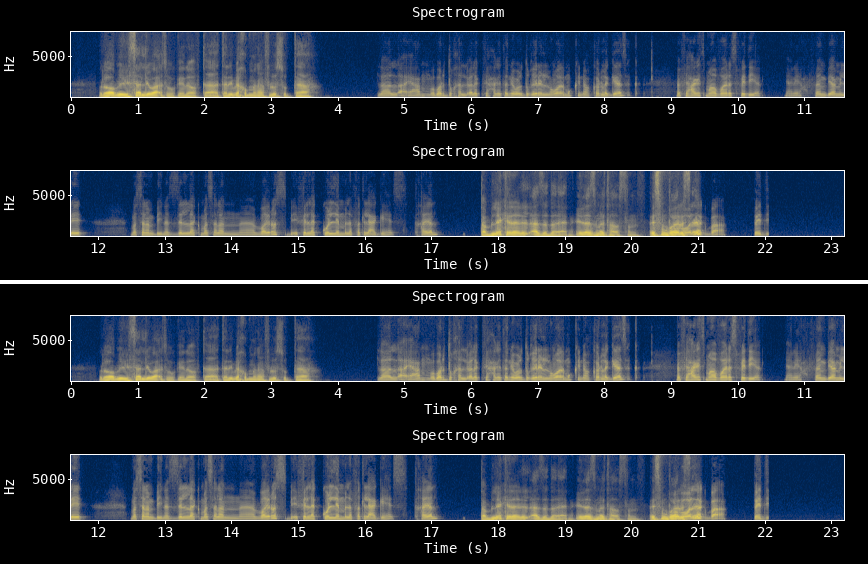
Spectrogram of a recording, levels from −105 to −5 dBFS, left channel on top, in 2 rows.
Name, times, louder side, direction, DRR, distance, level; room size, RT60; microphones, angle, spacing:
voice 1, 0.4-3.6 17.7-21.0, left 2 dB, 25° left, 1.1 m, -18 dB
voice 2, 4.6-8.4 9.1-10.3 10.7-11.8 12.5-16.4 16.8-17.1 20.6-21.4 21.8-22.1, right 3 dB, 75° right, 2.2 m, -26 dB
head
